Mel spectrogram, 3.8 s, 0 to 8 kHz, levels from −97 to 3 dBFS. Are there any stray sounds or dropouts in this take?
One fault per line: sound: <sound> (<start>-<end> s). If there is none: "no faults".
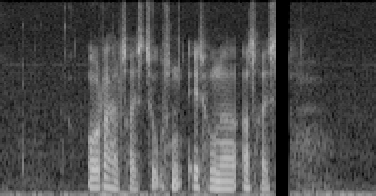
sound: dropout (2.8-2.9 s)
